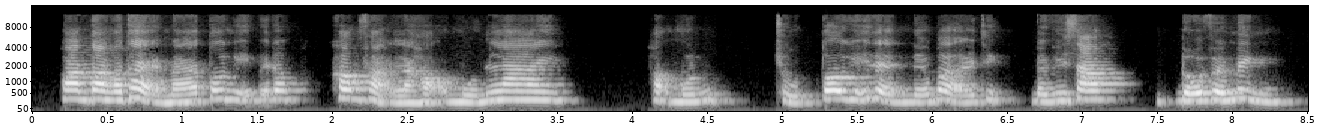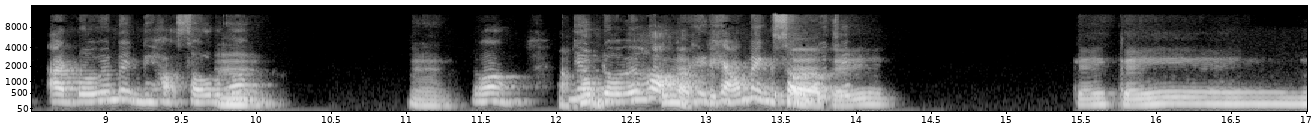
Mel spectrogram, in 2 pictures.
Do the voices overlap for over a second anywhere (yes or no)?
yes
